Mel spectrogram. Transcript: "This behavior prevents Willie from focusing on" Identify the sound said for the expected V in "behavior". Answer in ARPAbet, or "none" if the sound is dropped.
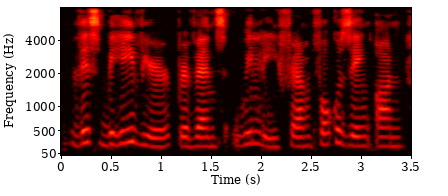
V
